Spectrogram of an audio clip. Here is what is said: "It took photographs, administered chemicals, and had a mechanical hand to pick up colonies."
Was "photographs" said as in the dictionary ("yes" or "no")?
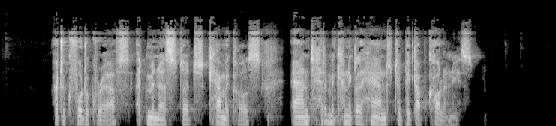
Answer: yes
